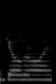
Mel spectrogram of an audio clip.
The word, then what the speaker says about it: Gilderoy: If it was Jill, there would be a J. – Yeah, but sometimes you can, but sometimes words with G are pronounced J. – Except for the fact that they say Gilderoy in the movie, so.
